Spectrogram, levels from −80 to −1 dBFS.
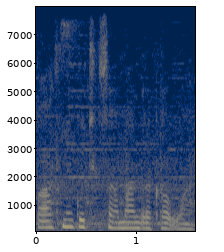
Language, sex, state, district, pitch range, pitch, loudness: Hindi, female, Bihar, Bhagalpur, 195-230 Hz, 210 Hz, -33 LUFS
